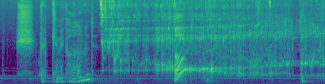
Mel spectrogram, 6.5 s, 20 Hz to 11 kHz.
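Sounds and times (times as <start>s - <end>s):
speech: 1.1s - 2.1s
water pouring with a bubbling trickling texture: 2.0s - 6.5s.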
